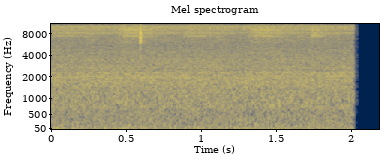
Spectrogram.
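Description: Steady, loud background noise with a deep rumble and a hiss, cutting off suddenly at the end.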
